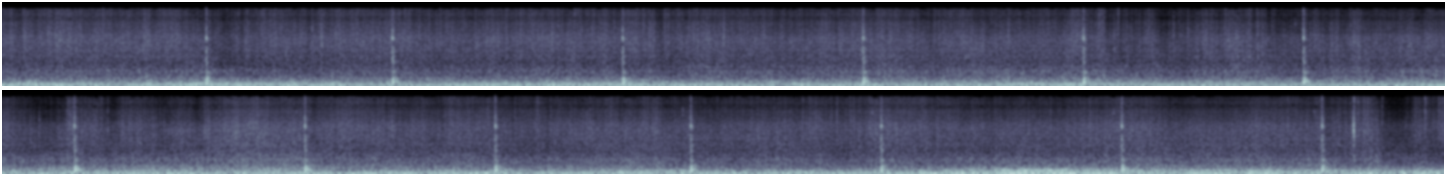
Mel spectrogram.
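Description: Heavy rain on a car driving through a storm, over a steady low road rumble, with a light tick about every two seconds.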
